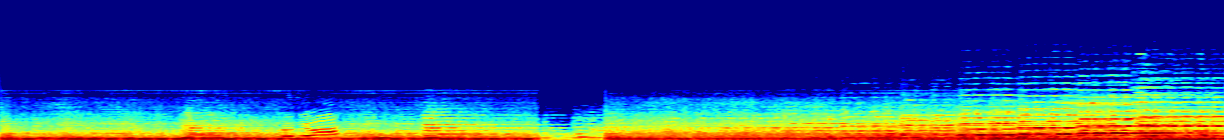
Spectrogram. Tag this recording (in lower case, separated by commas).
speech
